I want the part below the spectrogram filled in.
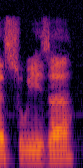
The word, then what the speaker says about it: Suiza: And so Sweeza was born, and the name Sweeza is just an easy way to say Super Quesadilla Sweeza, which is spelled S-U-I-Z-A, which is translated into Swiss.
